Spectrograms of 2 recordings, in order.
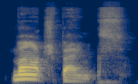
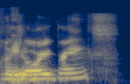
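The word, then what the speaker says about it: Marjoribanks: by the way this chap here yep it's pronounced March Banks not majori banks no even though it looks like majori banks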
